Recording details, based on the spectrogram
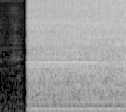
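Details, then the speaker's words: Ford Crown Victoria after oil change to cure a ticking noise (few metal flakes in old oil): steady, even idle with smooth low hum, tick gone. "Alrighty, y'all. I'd say that's pretty good. I didn't hear it ticking at all at the end."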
